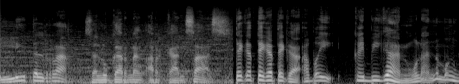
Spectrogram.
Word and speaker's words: Arkansas: Bawal mo ding bigkasin ang Arkansas with S ang Arkansas kahit na ang palatitikan nito ay A-R-K-A-N-S-A-S.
